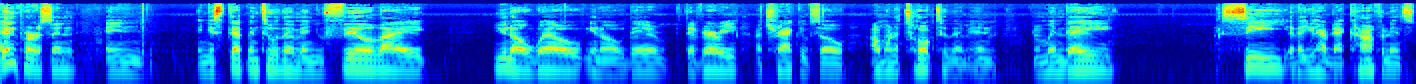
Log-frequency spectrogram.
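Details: Adult male who stutters; his fluency varies, with some days flowing and others heavy stuttering; stuttering.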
